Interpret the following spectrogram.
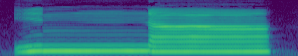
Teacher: نون کے اوپر تشدید ہے، یہاں پہ ہم غنہ ادا کریں گے۔ انا، الف سے پہلے زبر ہے، حروف مدہ ہے، اس لیے ہم اس کو ایک الف کے برابر کھینچ کر پڑھ رہے ہیں۔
